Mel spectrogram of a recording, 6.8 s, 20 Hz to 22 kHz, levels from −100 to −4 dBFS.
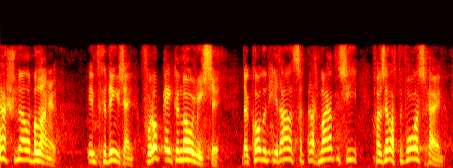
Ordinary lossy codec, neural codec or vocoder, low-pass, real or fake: none; codec, 24 kHz, 3 kbps, HILCodec; 7.2 kHz; fake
